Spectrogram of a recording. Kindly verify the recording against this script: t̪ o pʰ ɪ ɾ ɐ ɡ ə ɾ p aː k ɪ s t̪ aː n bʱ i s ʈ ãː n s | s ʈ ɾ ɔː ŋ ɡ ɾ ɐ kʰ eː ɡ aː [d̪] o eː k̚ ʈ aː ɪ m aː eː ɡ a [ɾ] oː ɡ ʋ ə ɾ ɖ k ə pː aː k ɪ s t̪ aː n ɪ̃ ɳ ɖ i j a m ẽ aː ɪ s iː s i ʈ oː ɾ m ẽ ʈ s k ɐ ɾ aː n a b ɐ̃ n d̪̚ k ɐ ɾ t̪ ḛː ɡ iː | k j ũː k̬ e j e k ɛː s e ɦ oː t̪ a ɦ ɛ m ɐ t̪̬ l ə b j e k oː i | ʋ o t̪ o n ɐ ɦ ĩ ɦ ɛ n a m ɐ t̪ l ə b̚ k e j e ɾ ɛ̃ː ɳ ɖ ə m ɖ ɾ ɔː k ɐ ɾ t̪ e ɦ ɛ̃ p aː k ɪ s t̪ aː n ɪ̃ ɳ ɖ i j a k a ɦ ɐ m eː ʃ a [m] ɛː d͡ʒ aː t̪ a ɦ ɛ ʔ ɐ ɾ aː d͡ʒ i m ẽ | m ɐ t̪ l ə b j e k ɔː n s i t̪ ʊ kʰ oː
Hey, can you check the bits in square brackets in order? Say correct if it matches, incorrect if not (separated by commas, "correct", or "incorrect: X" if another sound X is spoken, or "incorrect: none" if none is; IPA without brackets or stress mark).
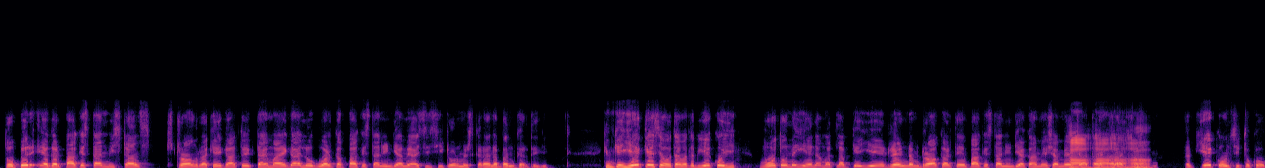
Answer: incorrect: t̪, incorrect: l, correct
